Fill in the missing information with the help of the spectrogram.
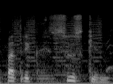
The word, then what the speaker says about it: Patrick Süskind: Sí, exacto, y son 2 montajes diferentes, por supuesto, porque me atreveré a pronunciarlo, es Patrick Süskind, ¿no? – Exacto. – Exactamente.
